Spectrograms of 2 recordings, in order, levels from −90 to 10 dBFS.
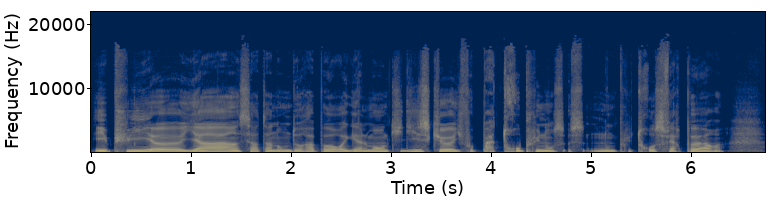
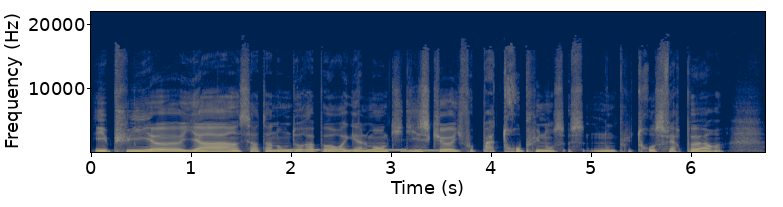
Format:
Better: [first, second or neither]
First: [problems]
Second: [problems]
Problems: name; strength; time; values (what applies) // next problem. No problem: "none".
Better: first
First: none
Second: siren; noticeable; from 2 to 3.5 s; peak 9 dB below the speech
